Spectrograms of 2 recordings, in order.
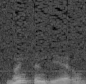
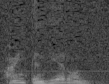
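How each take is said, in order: First: "No" lifted with a rise, then "entendieron" said softly; stressed no. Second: "entendieron" falling and held, the line much softer; stressed entendieron. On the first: The preacher repeating the point to the congregation, stress on "No". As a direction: hit "No" with a rising tune. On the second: The preacher lamenting to the congregation, stress on "entendieron". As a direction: lean on "entendieron" and let it drop. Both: Shown as a demonstration.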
